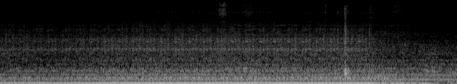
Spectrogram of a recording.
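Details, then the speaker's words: VW Vento turbo diesel after injector knock fix: steady, even idle with low hum, no knocking; the earlier tractor-like rattle, worst with AC on, is gone. "ਜਿਵੇਂ ਪਹਿਲਾਂ ਹੀ ਕੜ ਕੜ ਕੜ ਕੜ tractor ਵਰਗੀ ਆਵਾਜ ਸੀ ਉਹ ਸਹੀ ਹੋ ਗਈ ਆ"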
